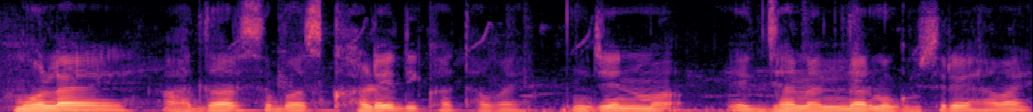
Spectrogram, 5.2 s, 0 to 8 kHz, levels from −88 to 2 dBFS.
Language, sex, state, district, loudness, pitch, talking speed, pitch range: Chhattisgarhi, male, Chhattisgarh, Bilaspur, -19 LUFS, 155 Hz, 160 wpm, 145-160 Hz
